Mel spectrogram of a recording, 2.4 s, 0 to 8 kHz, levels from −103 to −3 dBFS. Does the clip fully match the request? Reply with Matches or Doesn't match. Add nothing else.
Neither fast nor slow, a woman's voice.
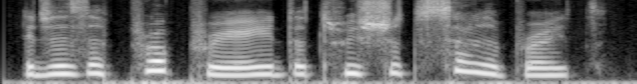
Matches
